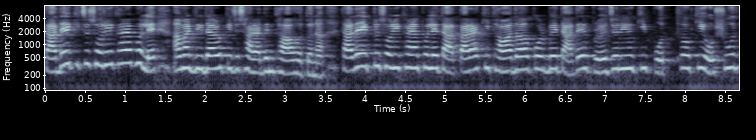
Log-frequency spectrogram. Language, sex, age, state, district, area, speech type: Bengali, female, 30-45, West Bengal, Purulia, urban, spontaneous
